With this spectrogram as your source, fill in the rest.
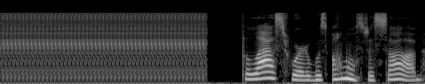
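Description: Right from the first instant, already under way as the clip opens and lasting until about 2.07 s, there's a system hang loop. The machine or its driver froze while the audio hardware kept replaying the same 40 ms slice of its ring buffer, roughly fifty times over. With a segment that short, it comes across as a steady, rough buzz at 25 Hz, not a stutter, and the speech only resumes once the system recovers.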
